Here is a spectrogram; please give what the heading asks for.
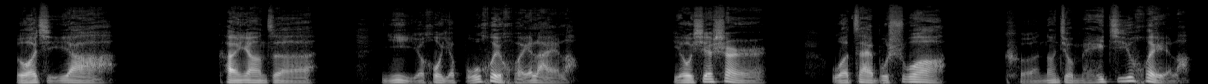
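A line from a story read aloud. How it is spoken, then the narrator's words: Sighing. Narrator (Chinese): 白善喜叹了口气说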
